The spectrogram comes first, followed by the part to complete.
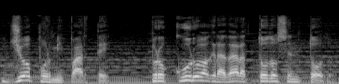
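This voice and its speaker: Guy playing an apostle in a bible audio drama, solemn and measured, lots of rise and fall, music behind. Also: mid-range voice, very animated, a little mellow, natural voice. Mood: earnest exhorting. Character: apostle writing earnest letter of exhortation to believers. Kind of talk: dramatized scripture reading. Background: background music.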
